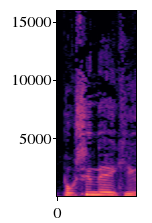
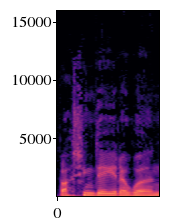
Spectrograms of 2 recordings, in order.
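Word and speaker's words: Boxing Day: 일단 손흥민 선수 얘기를 다시 해보자면 복싱데이 기간에도 손흥민 선수는 계속 나오겠죠? 네, 어, 우리는 박싱데이라고 하는데 이건 기자는 꿋꿋하게 복싱데이라고 네. 영국 발음으로 그쪽 발음이죠?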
